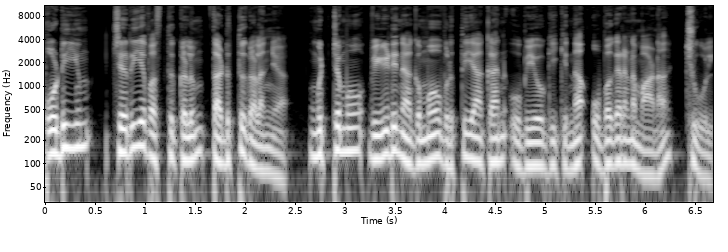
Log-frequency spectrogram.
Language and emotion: Malayalam, neutral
